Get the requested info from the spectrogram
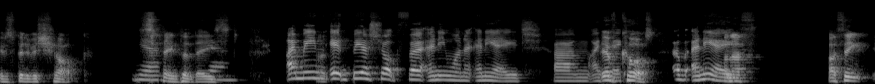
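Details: Adult woman speaking; normal speech.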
